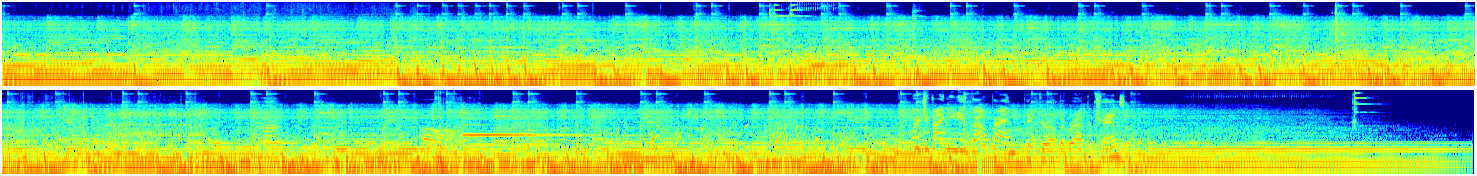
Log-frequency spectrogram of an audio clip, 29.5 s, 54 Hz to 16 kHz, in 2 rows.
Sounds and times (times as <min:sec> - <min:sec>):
Bicycle: 0:00.0 - 0:23.4, 0:25.3 - 0:29.4
Music: 0:00.0 - 0:29.4
Speech: 0:23.8 - 0:26.0.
